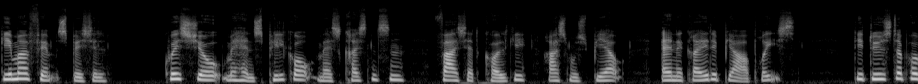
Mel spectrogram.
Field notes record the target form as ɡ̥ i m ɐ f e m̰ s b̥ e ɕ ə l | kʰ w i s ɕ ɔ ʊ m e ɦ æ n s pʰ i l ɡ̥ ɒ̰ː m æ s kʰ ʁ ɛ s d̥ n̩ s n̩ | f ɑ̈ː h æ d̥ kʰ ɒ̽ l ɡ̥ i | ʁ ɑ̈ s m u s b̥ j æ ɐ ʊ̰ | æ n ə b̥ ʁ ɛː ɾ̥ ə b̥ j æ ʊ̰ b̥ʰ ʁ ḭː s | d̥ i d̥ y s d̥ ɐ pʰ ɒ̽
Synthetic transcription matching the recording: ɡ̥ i m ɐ f e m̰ s b̥ e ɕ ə l | kʰ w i s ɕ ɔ ʊ m e ɦ æ n s pʰ i l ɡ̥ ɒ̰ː m æ s kʰ ʁ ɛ s d̥ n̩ s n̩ | f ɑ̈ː ɕ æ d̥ kʰ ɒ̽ l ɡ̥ i | ʁ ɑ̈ s m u s b̥ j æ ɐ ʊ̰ | æ n ə ɡ̥ ʁ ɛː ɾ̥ ə b̥ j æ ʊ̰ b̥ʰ ʁ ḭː s | d̥ i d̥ y s d̥ ɐ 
